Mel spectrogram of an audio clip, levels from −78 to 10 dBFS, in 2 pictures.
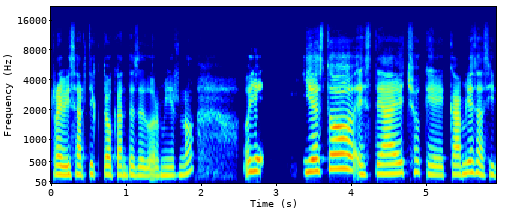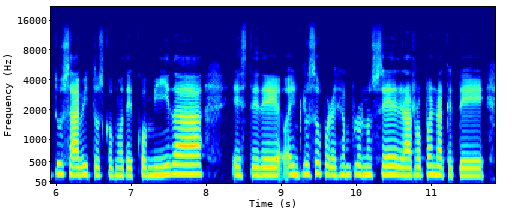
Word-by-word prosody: revisar 205 0 +2
TikTok 200 -3 -2
antes 195 0 -2
de 185 -1 -2
dormir, 185 +2 -5
¿no? 240 +11 -5 0.6
Oye, 265 +3 +3 0.6
¿y 255 +1 +4
esto, 280 +4 +5
ha 220 - +6
hecho 245 +2 -3
que 195 -4 -3
cambies 220 +4 +2
así 205 -2 -3
tus 220 +1 -6
hábitos, 190 -1 -1
como 180 -1 -8
de 175 -1 -6
comida? 210 +4 0 0.3
Este, 185 0 -6
de 185 0 0
o - - -7
incluso, 205 +3 -4
por 205 -3 -5
ejemplo, 200 +2 -6
no 195 0 -4
sé, 200 0 -2
la 185 0 +1
ropa 185 +2 -5
en 200 - -2
la 190 -1 -1
que 180 - -8
te 170 -1 -4
200 Hz, 165 wpm, -20 LUFS, 185-215 Hz, 0.6 s, ha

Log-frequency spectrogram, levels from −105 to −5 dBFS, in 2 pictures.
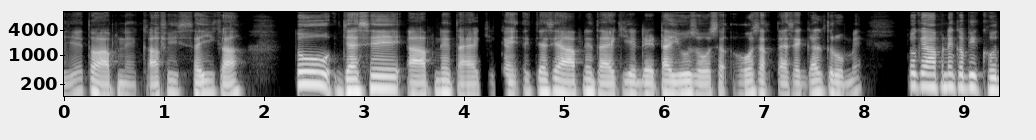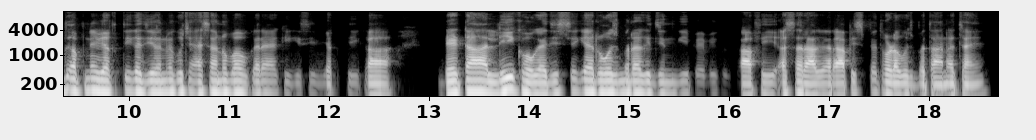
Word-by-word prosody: ये 115 +7 -8
तो 130 -1 -1
आपने 105 -1 -1
काफ़ी 115 +5 -4
सही 120 0 -2
कहा। 105 0 0 0.6
तो 200 -7 +6
जैसे 135 +3 +5 0.3
आपने 110 +3 +2
बताया 105 -3 -3
कि 110 +1 -19
कई 115 +3 -5
जैसे 130 +1 +2
आपने 120 +2 +3
बताया 105 -3 +1
कि 115 +2 -8
ये 115 - +2
डेटा 110 +1 -1
यूज़ 115 0 +2
हो 105 0 0
सक 125 - -8
हो 115 +2 -1
सकता 115 -3 -4
है 110 - -3
गलत 120 +2 -2
रूप 110 -3 -1
में। 130 +6 -10 0.5
तो 185 - +1
क्या 180 -1 +3
आपने 175 +1 +1
कभी 170 -1 +2
खुद 145 -1 0
अपने 135 +1 0
व्यक्ति 130 +1 0
का 130 - +2
जीवन 120 0 +2
में 125 0 0
कुछ 125 +1 -3
ऐसा 120 +2 -3
अनुभव 120 -1 +1
करा 120 0 -6
कि 115 -1 -24
किसी 110 +2 -26
व्यक्ति 110 +1 -18
का 105 0 +1 0.7
डेटा 125 +1 +6
लीक 130 +5 +4
हो 115 -2 +3
गया 110 -1 +1
जिससे 120 +4 -8
कि 130 -1 +1
रोज़मर्रा 120 -1 +1
की 120 - -1
ज़िंदगी 115 +1 -11
पे 115 - -23
भी 115 - -29
काफ़ी 110 -6 -4
असर 110 0 -3
आ 105 0 +4
गया? 105 0 -5
अगर 105 +1 -1
आप 105 +3 +1
इस 120 +1 -11
पे 130 - -13
थोड़ा 115 -3 +1
कुछ 105 -2 -4
बताना 100 +1 -3
चाहें। 100 +1 -7
120 Hz, 220 wpm, -23 LUFS, 110-125 Hz, 0.7 s, तो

